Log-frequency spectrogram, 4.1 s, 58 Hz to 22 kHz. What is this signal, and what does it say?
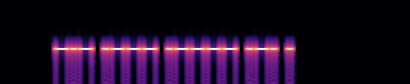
Morse code, heard as a keyed tone, about 30 wpm, 700 Hz. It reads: KJ1RE
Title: Call Signs Repeated 3x - 30wpm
